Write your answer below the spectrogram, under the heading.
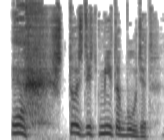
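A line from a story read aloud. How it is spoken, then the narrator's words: Sighing. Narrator (Russian): вздохнул Фондорин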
